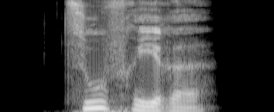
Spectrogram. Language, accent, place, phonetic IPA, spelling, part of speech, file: German, Germany, Berlin, [ˈt͡suːˌfʁiːʁə], zufriere, verb, De-zufriere.ogg
- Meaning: inflection of zufrieren: 1. first-person singular dependent present 2. first/third-person singular dependent subjunctive I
